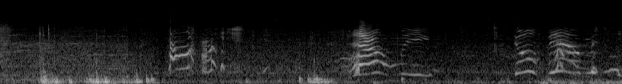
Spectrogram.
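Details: Kali, a female yellow-backed chattering lory kept as a pet, gives three nasal, wavering calls, rising and falling, about every one and a half seconds, with low murmuring and handling noises between them; recorded about 30 years ago.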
